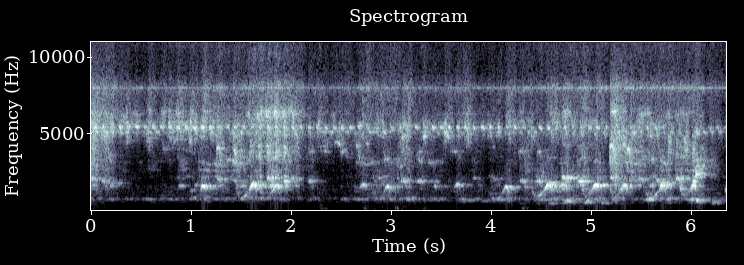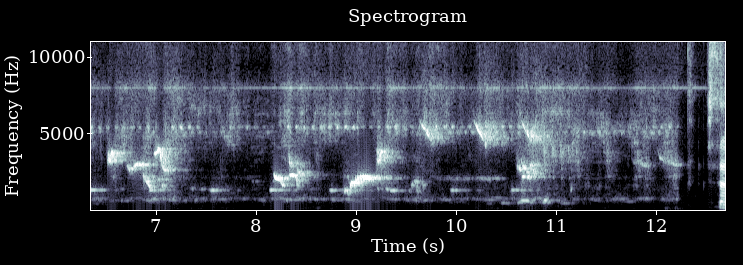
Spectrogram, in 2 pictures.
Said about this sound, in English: So I've got meerkats purring and insects chirping.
